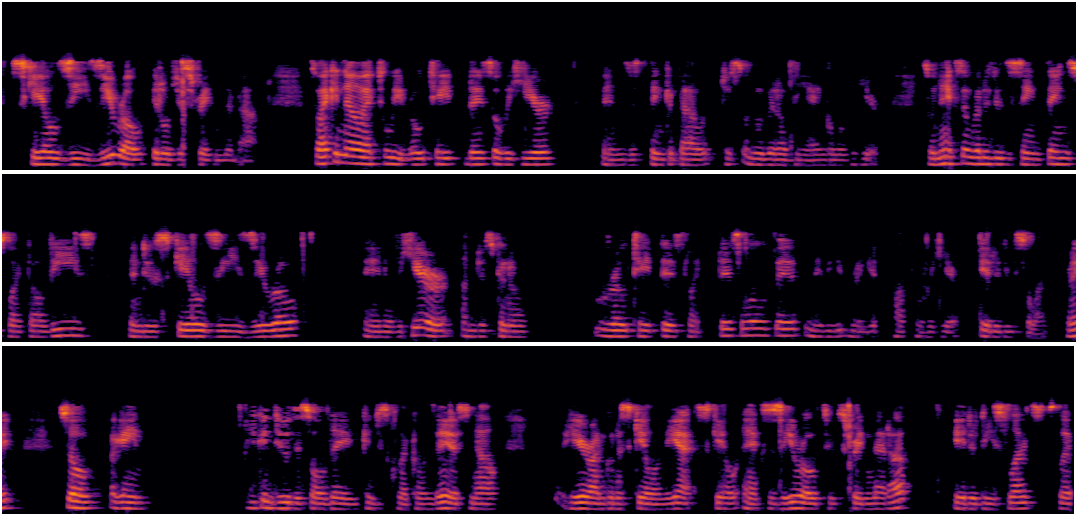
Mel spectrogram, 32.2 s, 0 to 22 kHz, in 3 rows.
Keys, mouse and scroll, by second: 0.0 s, 3.6 r, 5.2-6.9 drag, 7.9 a, 9.8 c, 11.7-13.4 right drag, 12.3 s, 16.8 r, 18.1-19.9 drag, 18.4 g, 20.1-21.7 drag, 20.6 a, 23.9 c, 25.9-27.7 right drag, 28.4 s, 30.8 a, 31.4 c.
